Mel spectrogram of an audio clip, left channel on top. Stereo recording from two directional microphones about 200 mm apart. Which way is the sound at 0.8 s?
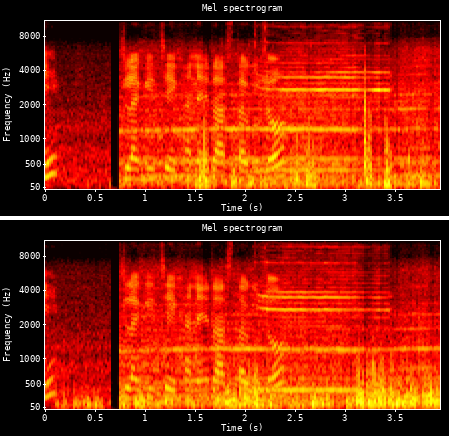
5° left (ahead or behind).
